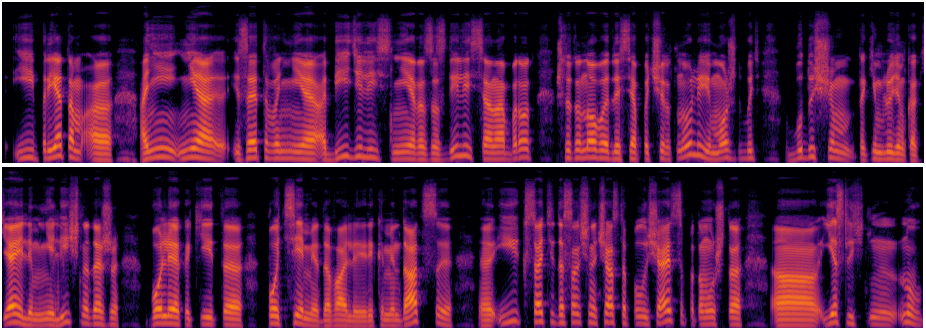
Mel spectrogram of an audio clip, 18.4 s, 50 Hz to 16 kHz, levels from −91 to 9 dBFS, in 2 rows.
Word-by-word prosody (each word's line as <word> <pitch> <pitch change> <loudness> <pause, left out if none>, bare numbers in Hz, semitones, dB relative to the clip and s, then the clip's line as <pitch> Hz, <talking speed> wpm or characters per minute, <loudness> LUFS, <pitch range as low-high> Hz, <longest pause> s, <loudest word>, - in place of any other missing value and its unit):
и 180 0 -4
при 175 +1 0
этом, 205 -6 +5
а, 135 -2 +3 0.3
они 180 +6 0
не, 185 +4 +1
а, 160 -2 +5
из-за 150 +5 0
этого 175 -3 -1
не 160 -2 0
обиделись, 190 +4 -4
не 150 0 +1
разозлились, 145 - -4
а 150 - +4
наоборот, 160 +6 0 0.2
что-то 175 0 -4
новое 175 -1 +3
для 155 -1 0
себя 150 +1 -1
почерпнули. 170 - -4
И 160 - +1
может 155 +2 -3
быть 165 -1 -9 0.2
в - - -30
будущем 175 - -4
таким 145 +2 -5
людям 140 -3 +1
как - - -4
я 180 +2 +9
или 135 -4 0
мне 125 +1 -2
лично 165 +3 -3
даже 145 -3 +1 0.3
более 165 0 +5
какие-то 140 -2 0 0.2
по 170 0 +2
теме 150 -9 0
давали 115 -1 0
рекомендации. 120 +1 0 0.2
Э, 120 0 -1
и, 205 +7 -5
кстати, 205 0 0
достаточно 180 0 -2
часто 185 0 0
получается, 160 +8 0
потому 145 +1 -5
что 145 -1 -1 0.3
о 125 -1 +4
если 185 -3 -1
их 160 - -8
ну 150 +2 -7
160 Hz, 165 wpm, -24 LUFS, 140-180 Hz, 0.3 s, я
